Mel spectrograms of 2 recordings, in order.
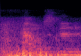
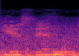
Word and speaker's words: Houston: like that is Soho stands for south of Houston Street Houston is the correct pronunciation it looks like Houston to many people it isn't that's a different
